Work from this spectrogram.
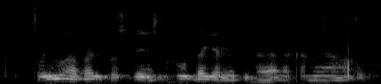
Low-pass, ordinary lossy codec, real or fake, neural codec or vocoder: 19.8 kHz; none; fake; autoencoder, 48 kHz, 32 numbers a frame, DAC-VAE, trained on Japanese speech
